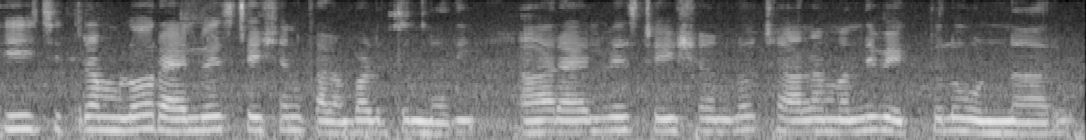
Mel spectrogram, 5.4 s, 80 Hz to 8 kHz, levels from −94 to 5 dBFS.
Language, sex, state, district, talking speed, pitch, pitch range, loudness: Telugu, female, Telangana, Mahabubabad, 130 wpm, 220 Hz, 205-235 Hz, -15 LUFS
